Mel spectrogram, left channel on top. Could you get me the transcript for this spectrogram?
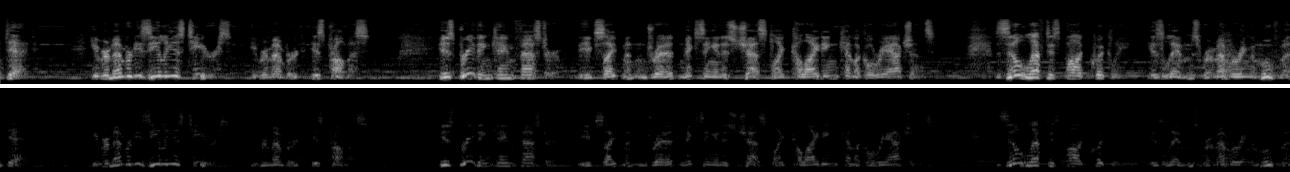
dead. He remembered Izilia's tears. He remembered his promise. His breathing came faster, the excitement and dread mixing in his chest like colliding chemical reactions. Zil left his pod quickly, his limbs remembering the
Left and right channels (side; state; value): right; quieter; 22.3 dB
